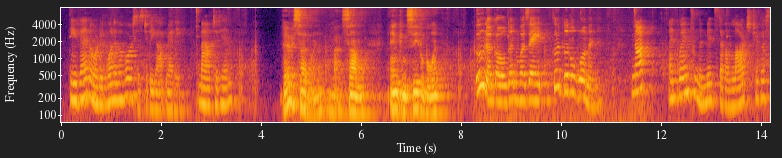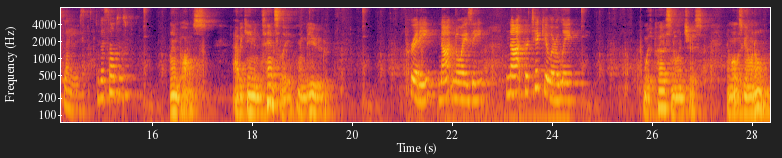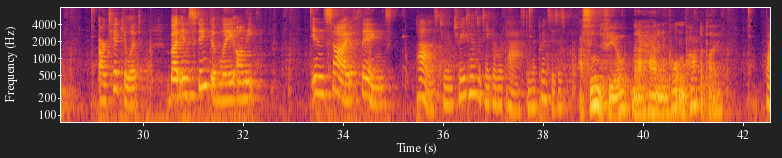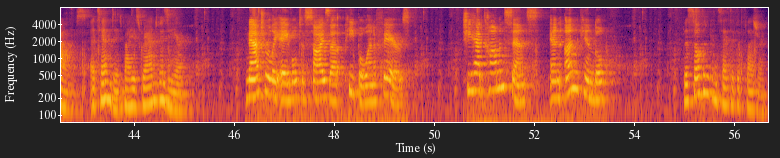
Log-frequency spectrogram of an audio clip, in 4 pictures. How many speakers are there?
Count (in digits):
3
